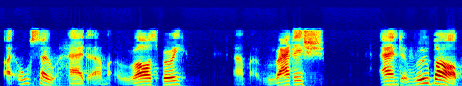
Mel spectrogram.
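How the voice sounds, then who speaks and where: A man with an English accent teaching an online class in a measured, polite and encouraging way with simple wording. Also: medium pitch, big pitch swings, no room sound. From England. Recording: dull, lo-fi online call audio.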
